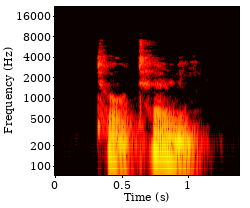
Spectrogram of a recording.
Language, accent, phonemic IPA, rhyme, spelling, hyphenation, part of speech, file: English, Southern England, /tɔːˈtəʊni/, -əʊni, tortoni, tor‧to‧ni, noun, LL-Q1860 (eng)-tortoni.wav
- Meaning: Any of several sorts of ice-cream flavoured with rum or sherry, often containing chopped cherries and topped with almonds, crumbled macaroons, etc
